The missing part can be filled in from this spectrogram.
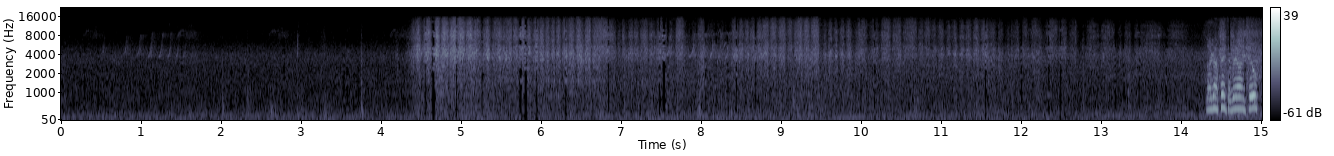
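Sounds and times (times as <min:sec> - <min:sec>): sandpaper rubbing on wood: 0:04.4 - 0:15.0.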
